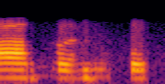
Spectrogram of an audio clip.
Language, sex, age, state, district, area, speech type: Tamil, female, 30-45, Tamil Nadu, Cuddalore, urban, conversation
